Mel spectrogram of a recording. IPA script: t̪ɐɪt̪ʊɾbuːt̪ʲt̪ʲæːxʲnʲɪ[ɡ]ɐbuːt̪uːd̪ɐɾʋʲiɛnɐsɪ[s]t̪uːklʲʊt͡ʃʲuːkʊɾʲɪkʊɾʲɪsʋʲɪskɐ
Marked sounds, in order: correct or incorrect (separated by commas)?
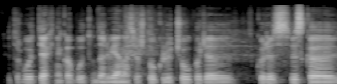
incorrect, incorrect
